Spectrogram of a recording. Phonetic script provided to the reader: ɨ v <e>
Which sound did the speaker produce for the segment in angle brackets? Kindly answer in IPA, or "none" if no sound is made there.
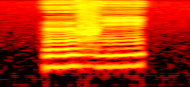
i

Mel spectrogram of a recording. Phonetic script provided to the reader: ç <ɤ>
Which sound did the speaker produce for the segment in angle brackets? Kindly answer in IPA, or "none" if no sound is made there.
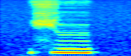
ɯ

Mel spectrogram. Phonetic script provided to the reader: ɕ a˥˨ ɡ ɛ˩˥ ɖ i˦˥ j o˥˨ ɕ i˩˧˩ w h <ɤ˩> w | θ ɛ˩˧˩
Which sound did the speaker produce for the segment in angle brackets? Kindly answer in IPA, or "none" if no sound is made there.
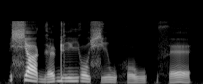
o˩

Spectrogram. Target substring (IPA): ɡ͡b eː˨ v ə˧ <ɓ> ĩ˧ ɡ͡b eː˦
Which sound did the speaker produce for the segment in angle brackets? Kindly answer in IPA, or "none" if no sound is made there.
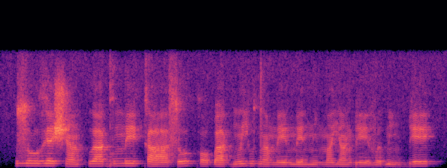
ɓ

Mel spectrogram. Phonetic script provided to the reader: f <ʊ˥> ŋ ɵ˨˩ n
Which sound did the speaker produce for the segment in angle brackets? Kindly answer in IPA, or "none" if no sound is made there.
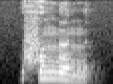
ʊ˥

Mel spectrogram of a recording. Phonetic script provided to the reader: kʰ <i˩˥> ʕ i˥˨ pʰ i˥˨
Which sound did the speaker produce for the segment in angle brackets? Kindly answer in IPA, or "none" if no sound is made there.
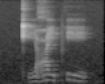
i˩˧˩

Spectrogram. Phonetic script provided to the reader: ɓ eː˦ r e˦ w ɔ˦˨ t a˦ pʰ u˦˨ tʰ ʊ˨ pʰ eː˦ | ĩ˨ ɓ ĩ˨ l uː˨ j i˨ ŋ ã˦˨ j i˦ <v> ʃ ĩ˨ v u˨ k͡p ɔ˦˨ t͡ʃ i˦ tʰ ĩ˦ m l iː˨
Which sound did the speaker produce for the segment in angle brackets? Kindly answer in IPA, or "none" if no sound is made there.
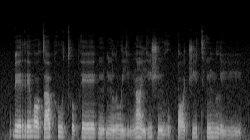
none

